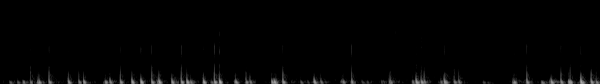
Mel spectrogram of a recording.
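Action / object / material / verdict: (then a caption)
tap / flat cork disk / cork / none. A solid, round, flat cork disk about 15 cm across is held in one hand and tapped and scratched with fingertips and nails. It gives quick clusters of soft, dull, low thuds that die away almost at once, with a faint bright scratchy edge on some strokes. Short pauses separate the bursts.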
